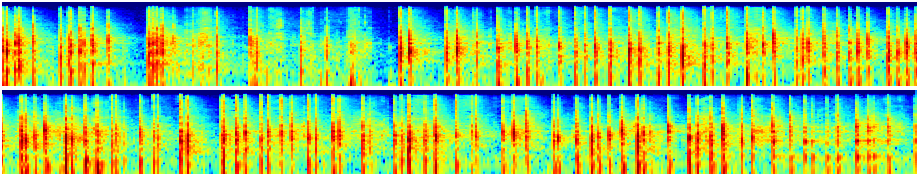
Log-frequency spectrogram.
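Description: Long nails rapidly tap and scratch a small, hollow cardboard medicine box. The result is a dense stream of short, dry clicks and scrapes that stop instantly, centered in the midrange with bright edges and almost no low end.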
